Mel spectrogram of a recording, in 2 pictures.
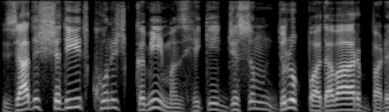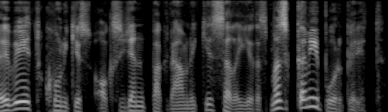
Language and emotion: Kashmiri, neutral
